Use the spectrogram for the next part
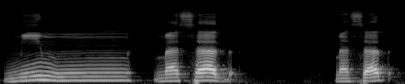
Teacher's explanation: Nun oxunmur. Yazılsa da oxunmur. Məsəd məsəd və mimlər sıxılır. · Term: idğam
